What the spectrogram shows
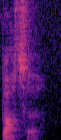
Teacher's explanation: be the result of american influence rootic colored vowels occur and the r sort of gets squashed into the vowel in front of it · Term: rotic colored vowels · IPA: bʌtɚ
